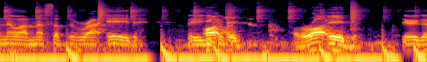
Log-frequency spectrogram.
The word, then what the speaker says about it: Ra'id: All right, my brother, Ra'id. And I know I messed up the Ra'id. Ra'id. There you go. That's the more Arabic, appropriate pronunciation.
